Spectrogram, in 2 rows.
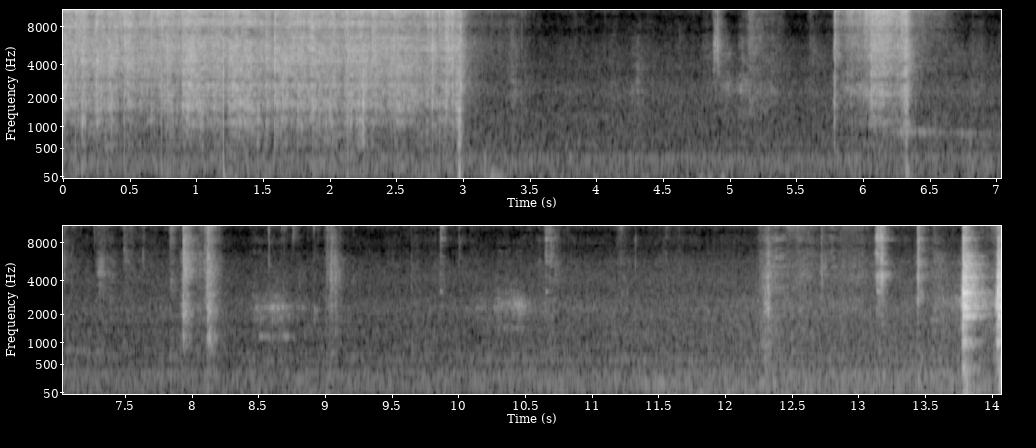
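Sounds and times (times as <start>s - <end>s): welding arc crackle: 0.0s - 3.2s, 5.8s - 6.5s.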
